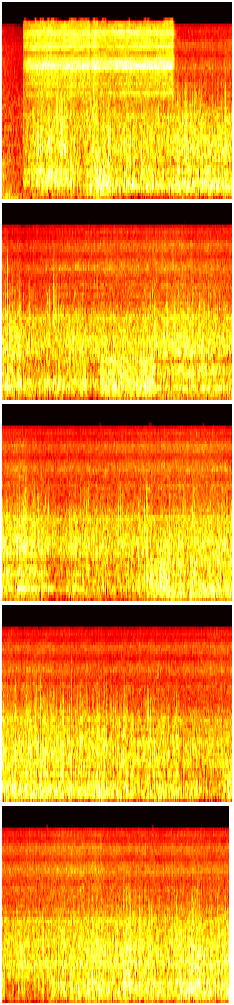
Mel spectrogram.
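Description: Distant diesel railcar running, a steady rumble with a droning engine note that comes and goes.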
